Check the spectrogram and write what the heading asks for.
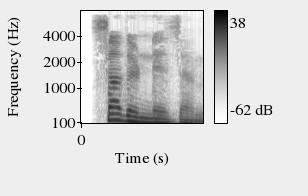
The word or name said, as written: southernism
